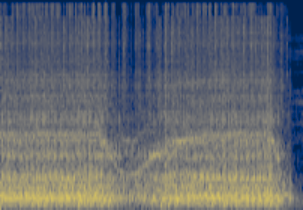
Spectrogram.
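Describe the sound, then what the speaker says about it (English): A sewing machine stitches fabric scraps together from one end to the other, its fast, even motor whir loud and close with a brief dip midway before stopping abruptly. "I'm just going to sew from one end to the other"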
